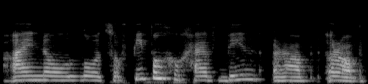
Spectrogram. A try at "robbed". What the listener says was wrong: Robbed. Good.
